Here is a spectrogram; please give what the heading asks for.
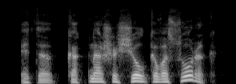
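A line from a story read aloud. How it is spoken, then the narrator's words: Whispering. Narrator (Russian): шепнула Наташа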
